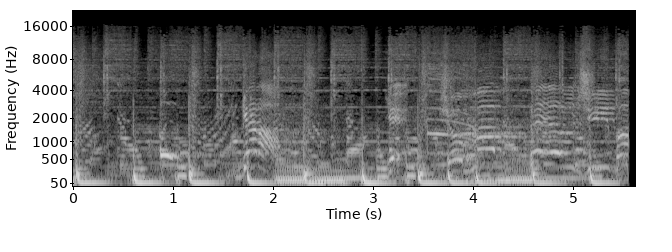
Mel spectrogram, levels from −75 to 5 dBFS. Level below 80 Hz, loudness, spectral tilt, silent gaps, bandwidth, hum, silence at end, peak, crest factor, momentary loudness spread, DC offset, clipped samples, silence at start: -20 dBFS; -16 LUFS; -4.5 dB/octave; none; 16.5 kHz; none; 0.05 s; -2 dBFS; 12 dB; 3 LU; under 0.1%; under 0.1%; 0 s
